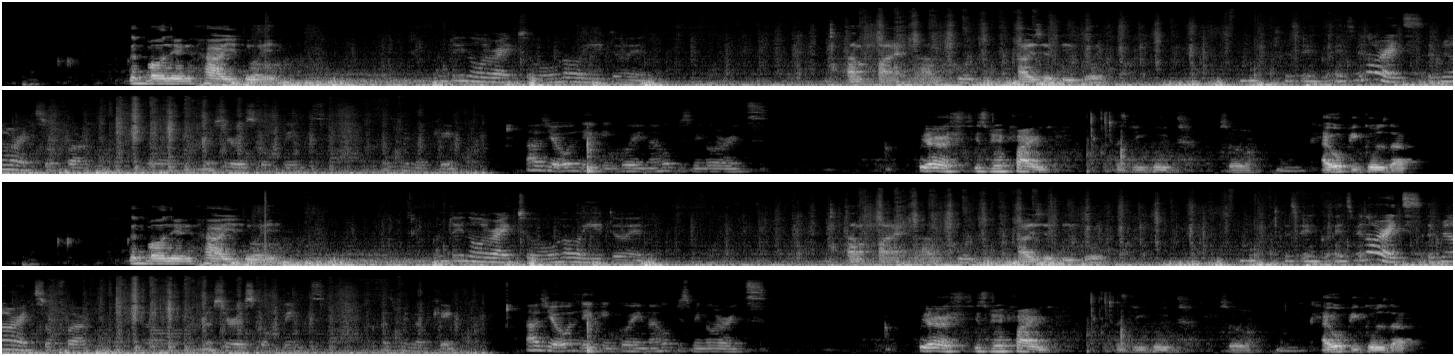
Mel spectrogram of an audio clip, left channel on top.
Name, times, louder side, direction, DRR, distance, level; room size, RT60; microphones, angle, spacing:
voice 1, 1.2-2.9 8.3-11.1 23.7-26.4 26.7-27.1 27.7-28.5, left 1 dB, 15° left, 0.8 m, -25 dB
sound 1, 1.9-19.3, equal, 5° right, 1.1 m, -26 dB
voice 2, 4.3-6.6 12.4-15.4 15.8-17.7 18.3-19.1 19.7-22.1 27.2-27.8, right 2 dB, 50° right, 1.4 m, -33 dB
18.0 x 6.5 x 2.7 m
head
